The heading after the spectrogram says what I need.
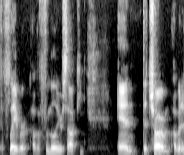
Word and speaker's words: sake: I think I mispronounced sake as saki, which is okay because a lot of people do that all the time. But yeah, it should be sake.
